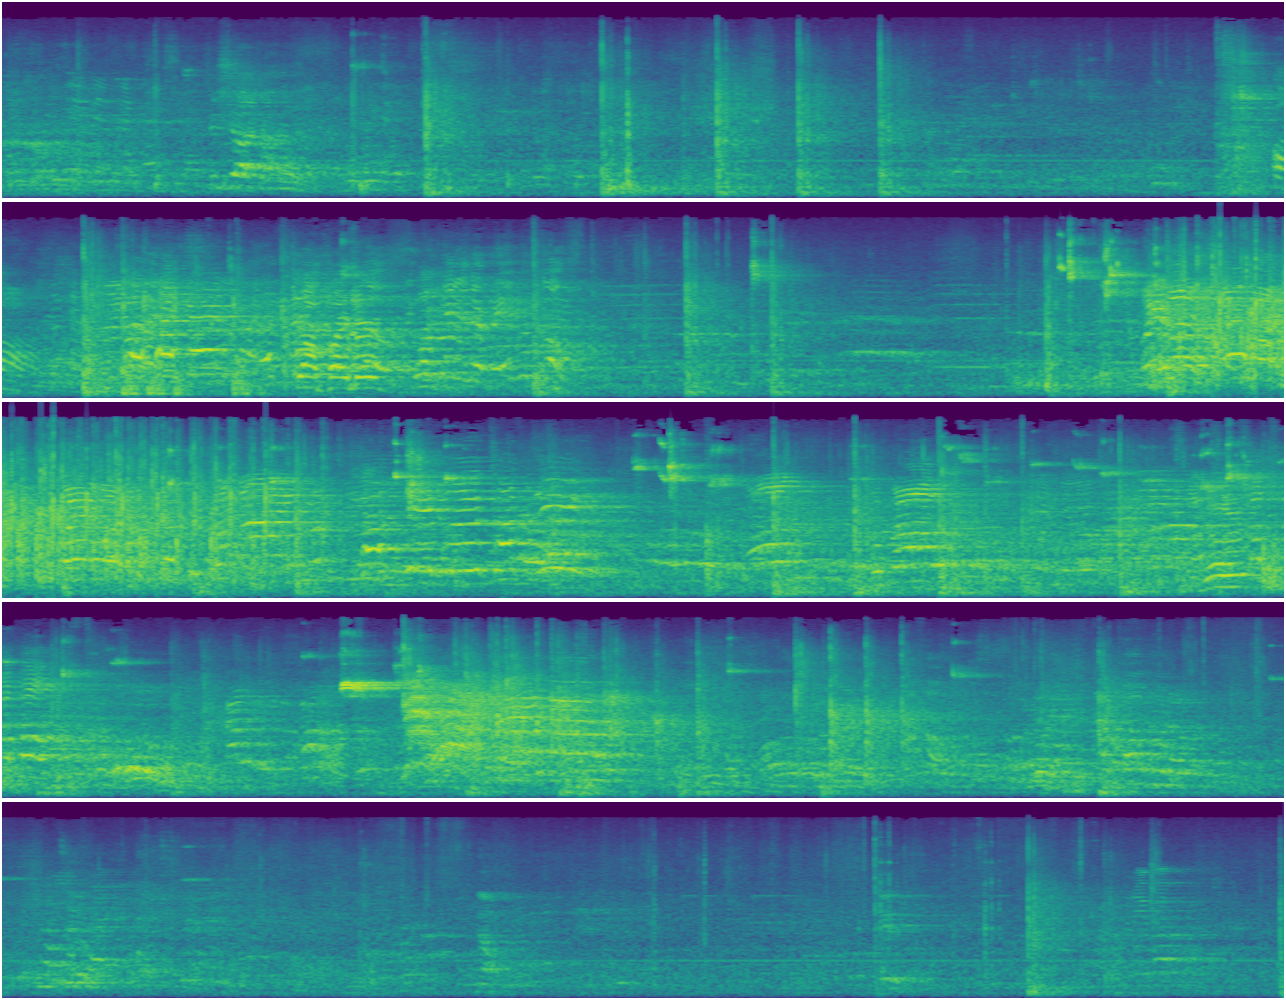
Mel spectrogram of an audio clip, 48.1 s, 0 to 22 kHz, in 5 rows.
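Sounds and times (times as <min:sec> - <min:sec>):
people shouting: 0:10.4 - 0:11.7, 0:31.8 - 0:33.6.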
